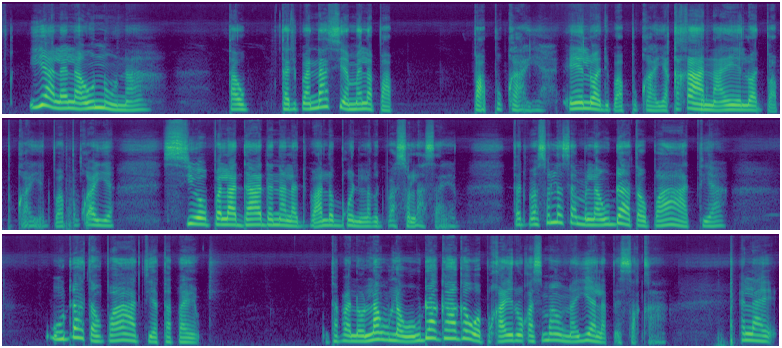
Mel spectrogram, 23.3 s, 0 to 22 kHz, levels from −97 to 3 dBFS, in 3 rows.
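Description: No technical faults can be heard at any point in the recording.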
